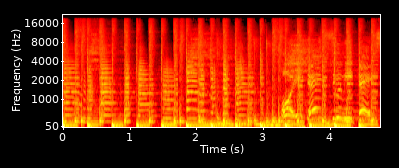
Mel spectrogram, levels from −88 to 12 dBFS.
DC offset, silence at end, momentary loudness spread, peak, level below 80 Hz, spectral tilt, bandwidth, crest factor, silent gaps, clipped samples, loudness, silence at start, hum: under 0.1%; 0 s; 3 LU; 0 dBFS; -18 dBFS; -4.5 dB/octave; 19.5 kHz; 14 dB; none; under 0.1%; -15 LUFS; 0 s; none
